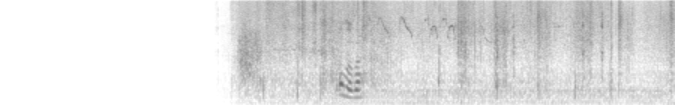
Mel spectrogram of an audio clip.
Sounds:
animal
outside, rural or natural
speech

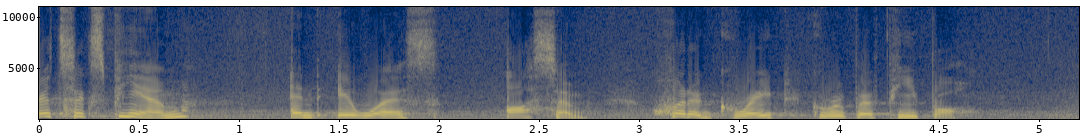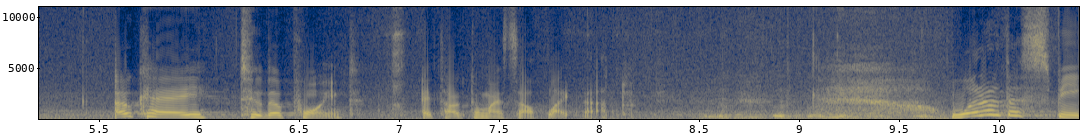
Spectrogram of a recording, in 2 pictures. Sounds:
female speech
narration
speech

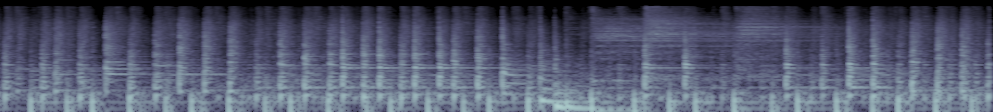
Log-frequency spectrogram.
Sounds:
music
jazz
percussion
drum
snare drum
musical instrument

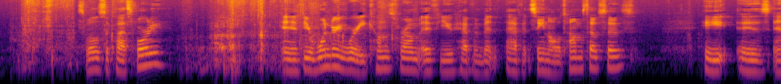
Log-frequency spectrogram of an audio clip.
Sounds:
speech

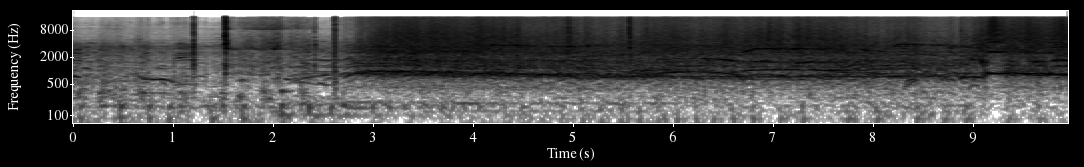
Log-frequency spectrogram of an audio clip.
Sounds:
whack

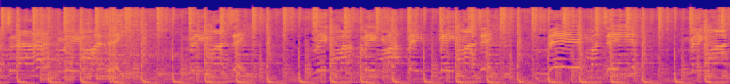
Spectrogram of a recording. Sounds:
music

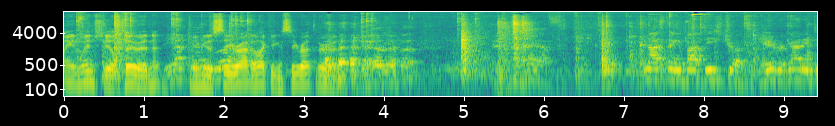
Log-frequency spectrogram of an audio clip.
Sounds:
speech

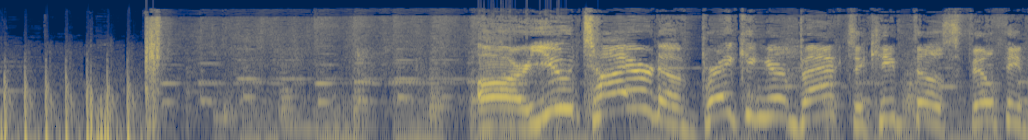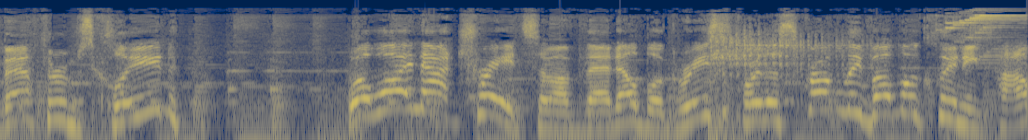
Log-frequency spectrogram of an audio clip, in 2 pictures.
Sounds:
speech
music

